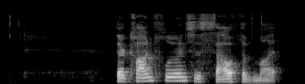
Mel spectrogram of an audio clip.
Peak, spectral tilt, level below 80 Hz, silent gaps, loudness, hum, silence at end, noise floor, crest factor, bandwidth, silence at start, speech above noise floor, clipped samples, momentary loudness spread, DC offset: 0 dBFS; -6 dB/octave; -62 dBFS; none; -20 LUFS; none; 0.3 s; -63 dBFS; 22 dB; 11.5 kHz; 1.15 s; 44 dB; under 0.1%; 8 LU; under 0.1%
